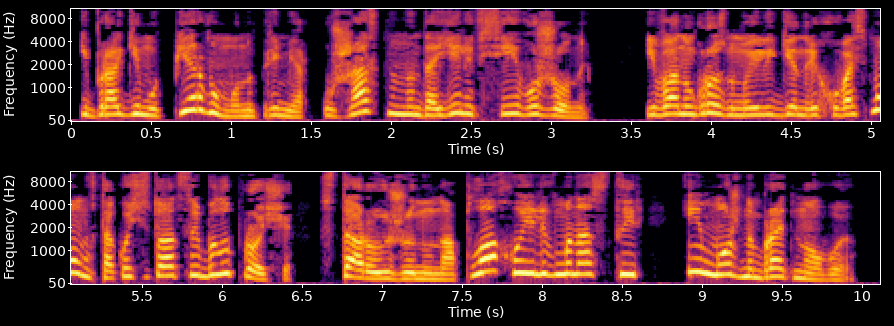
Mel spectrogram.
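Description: A woman reading a detective audiobook aloud in an even, storytelling manner. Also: fairly high pitch, fast, no room sound, studio quality. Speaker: audiobook narrator. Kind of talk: scripted narration.

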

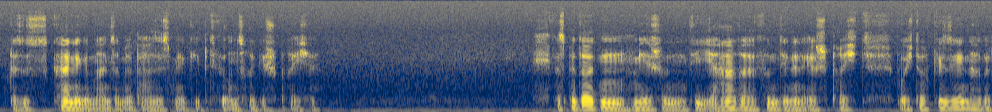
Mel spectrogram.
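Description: Playing an obsessive sanatorium patient in a literary radio monologue, a man reads letters to his wife with measured, introspective intensity, quiet yet impatient. His dark low voice is husky, gravelly and exaggerated. He sounds far from the mic.

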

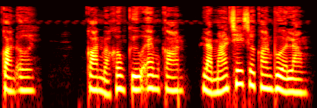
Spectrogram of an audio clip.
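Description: A woman's voice: on the low side, steady tone, moderate pace, dark tone, dry recording, clean studio sound, lightly acted. A woman voicing a wailing, selfish old mother. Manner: wailing, guilt-tripping.

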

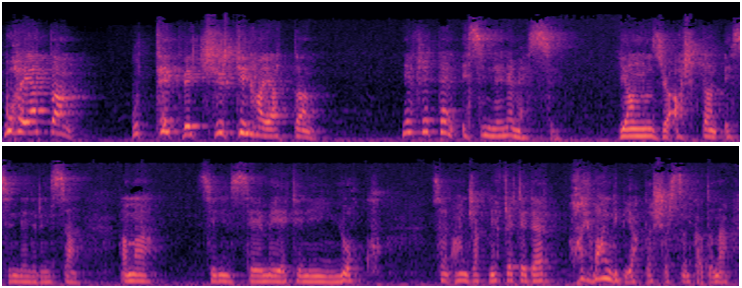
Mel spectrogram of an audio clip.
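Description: An actress playing an anguished, unstable married woman in a broadcast radio drama, who lurches between scornful laughter, shouting and quiet confession. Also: high voice, animated, moderate pace, echoey room. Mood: bitter, scornful.

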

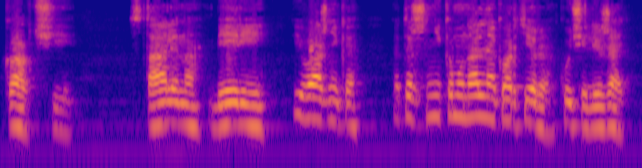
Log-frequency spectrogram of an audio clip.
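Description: A man's voice: medium pitch, warm tone, lo-fi sound, natural voice. A man voicing a male brain-polyp symbiont who lectures and argues, in an audiobook. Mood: lecturing. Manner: lecturing, quick to take offence.

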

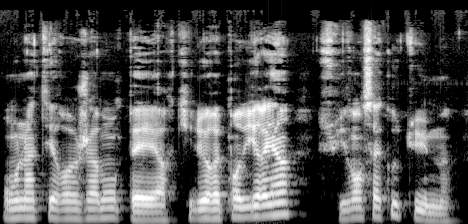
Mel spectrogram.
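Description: Give me a man narrating a novel in a calm, measured voice. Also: medium pitch. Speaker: audiobook reader. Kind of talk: scripted narration.

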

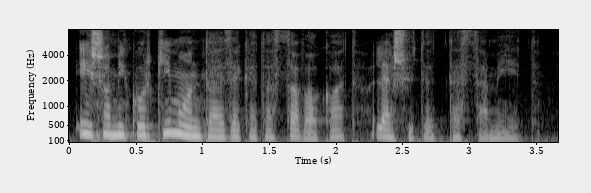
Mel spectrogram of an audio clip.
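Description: A woman narrating a novel in the first person for an audiobook, hushed and often dropping into a whisper. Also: fairly low pitch, lively intonation.

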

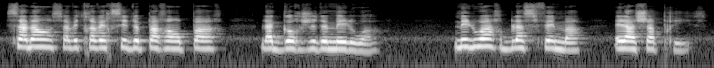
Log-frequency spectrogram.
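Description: A woman reading a classic novel aloud as an audiobook, expressive in the dialogue. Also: fairly high pitch, slow pace. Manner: expressive, raises voice for cries. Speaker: audiobook reader.

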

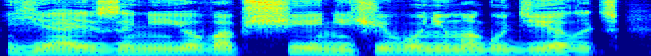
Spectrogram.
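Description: A man's voice: medium pitch, fairly even intonation, moderate pace, darkish tone, dry recording, studio quality, close to an everyday voice. A man reading aloud voices an irritable young man complaining about his pestering younger sister. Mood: exasperated. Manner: grumbling, exasperated. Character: irritable young man, exasperated older brother.

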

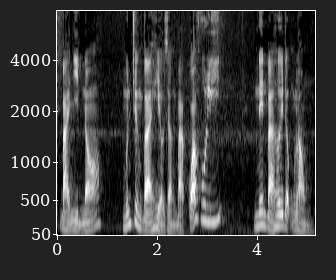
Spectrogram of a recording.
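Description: Slow, expressive male storyteller. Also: medium pitch, husky. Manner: expressive, varied delivery. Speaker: narrator. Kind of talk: storytelling reading of a short story.

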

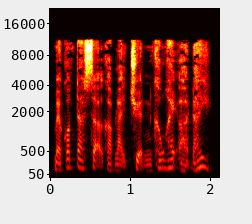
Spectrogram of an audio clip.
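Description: A man's voice: mid-range voice, lively intonation, fast talker, slightly rough, voice pushed up. A man voicing a cautious, worried older mother-in-law. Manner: fearful, coaxing.

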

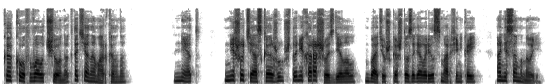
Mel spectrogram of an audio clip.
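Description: A man's voice: expressive, unhurried, dark tone, dry recording, studio quality. A man reading an audiobook, voicing a stern, fussing old grandmother who scolds. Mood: scolding. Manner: scolding, raised higher voice.

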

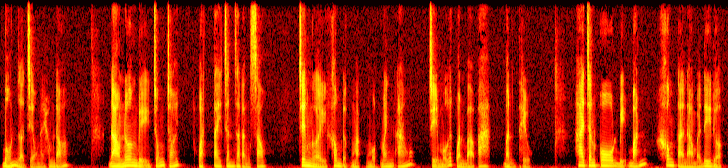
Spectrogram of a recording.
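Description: A man narrates a ghost story in a dramatic, expressive voice, sitting on the low side. His pitch moves in a lively way, and the recording is close and dry. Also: moderate pace, no room sound.

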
